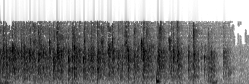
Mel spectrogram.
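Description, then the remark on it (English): An audience gives a clap offering to the Lord after a prayer, a steady, dense wash of applause that holds strong for several seconds, then thins and fades toward the end, with a few scattered voices mixed in. “Lift a clap offering before the Lord.”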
